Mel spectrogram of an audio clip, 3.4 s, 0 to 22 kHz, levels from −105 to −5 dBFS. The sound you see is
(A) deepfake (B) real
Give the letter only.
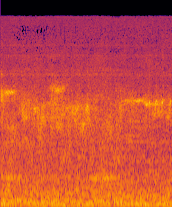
A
